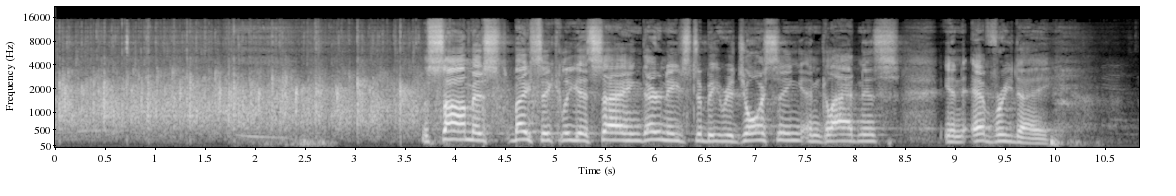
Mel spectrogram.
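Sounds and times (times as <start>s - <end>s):
audience clapping hands: 0.0s - 5.2s
speech: 3.7s - 10.2s.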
